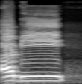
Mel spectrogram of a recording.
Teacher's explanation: یہ با کو کھینچ لیں گے 1 الف کے برابر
